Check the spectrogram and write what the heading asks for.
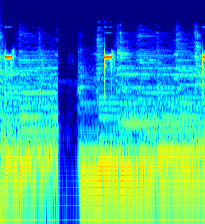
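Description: Countdown timer ticking: a sharp, high tick once a second, two in all, over steady background music. The music cuts out for a split second a little past halfway.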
